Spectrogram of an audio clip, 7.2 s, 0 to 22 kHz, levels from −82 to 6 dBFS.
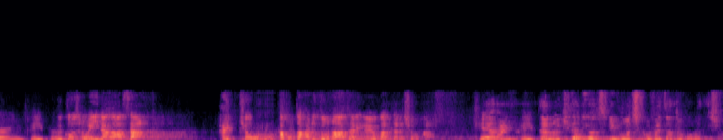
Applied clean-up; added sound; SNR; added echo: neural separator model SepFormer DNS4.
